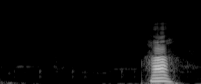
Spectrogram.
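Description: A man's single short spoken "haan" about one and a half seconds in, after a stretch of near silence.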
